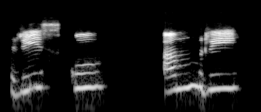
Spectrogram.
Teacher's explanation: अगर रा के नीचे जेर है तो हम इसको बारीक पढ़ेंगे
